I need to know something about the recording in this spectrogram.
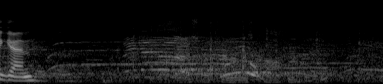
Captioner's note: audience cheers and applause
